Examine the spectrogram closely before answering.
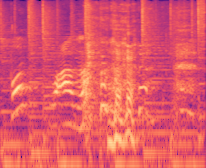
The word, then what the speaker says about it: Volkswagen: 越南是 Volkswagen。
